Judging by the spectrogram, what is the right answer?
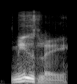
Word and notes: muesli: British English

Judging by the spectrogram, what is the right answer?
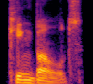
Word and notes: kingbolt: British English

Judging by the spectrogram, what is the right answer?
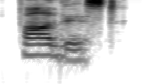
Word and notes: farthest: Indian

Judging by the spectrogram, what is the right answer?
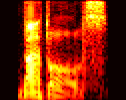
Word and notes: battels: British English

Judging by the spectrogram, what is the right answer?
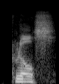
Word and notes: grilse: American English

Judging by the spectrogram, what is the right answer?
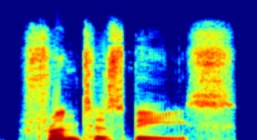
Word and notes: frontispiece: British English

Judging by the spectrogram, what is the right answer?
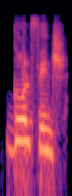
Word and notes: goldfinch: Indian

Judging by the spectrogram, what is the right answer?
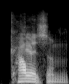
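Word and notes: Couéism: American English

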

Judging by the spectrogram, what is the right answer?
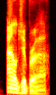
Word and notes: algebra: British English

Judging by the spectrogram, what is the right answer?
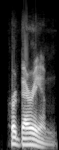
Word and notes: herbarium: American English

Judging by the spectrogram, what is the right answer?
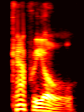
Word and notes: capriole: British English

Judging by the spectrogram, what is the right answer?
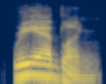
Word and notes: reedling: American English

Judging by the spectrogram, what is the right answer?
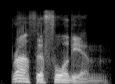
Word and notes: rutherfordium: British English

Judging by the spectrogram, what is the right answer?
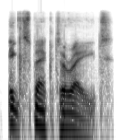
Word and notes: Expectorate: British English

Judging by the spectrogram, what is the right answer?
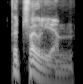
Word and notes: petroleum: British English

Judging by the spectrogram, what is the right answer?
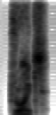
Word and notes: droit: British English

